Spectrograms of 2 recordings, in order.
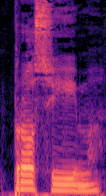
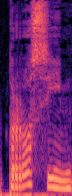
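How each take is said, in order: First: Gentle plea. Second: Frightened plea. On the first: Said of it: "žádal je skřítek". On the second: The elf begs the ants to spare his tree, scared. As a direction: beg in alarm. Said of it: "prosil mravence modřula". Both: A narrator's reading.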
